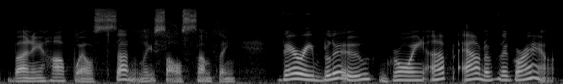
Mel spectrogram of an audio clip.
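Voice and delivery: ordinary delivery, nothing marked

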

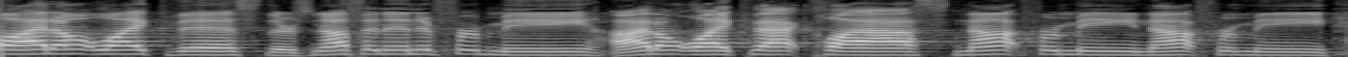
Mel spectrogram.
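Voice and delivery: loud, high whiny grumbling; mock a self-centered member; hammed-up complaining; selfish churchgoer.

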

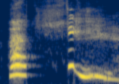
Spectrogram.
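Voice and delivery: loud, drawn-out sneeze. Acted. Bookworm sneezing in the cold morning air, loud sneeze. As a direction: let a big slow sneeze burst out. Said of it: "niesen musste".

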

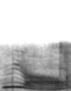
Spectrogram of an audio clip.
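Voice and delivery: high rising meow; a playful kitten meow for a toddler; cat meow. Shown as a demonstration. Modelling animal sounds for toddler.

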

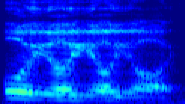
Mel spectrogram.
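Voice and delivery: contented overfed groaning; groaning full belly. Acted. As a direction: moan as if too full to move. Groaning from overeating.

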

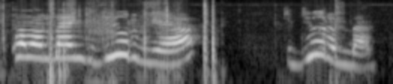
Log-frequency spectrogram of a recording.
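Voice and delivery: loud, exasperated threat to leave; huffy and at the end of patience; fed up. Real, not acted. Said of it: "Sinirlenmekten bıktım artık ya".

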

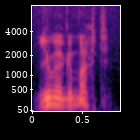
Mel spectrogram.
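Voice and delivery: loud, driving sermon delivery; full-force preaching. Acted. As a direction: preach hard to the church family.

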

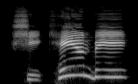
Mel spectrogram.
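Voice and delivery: slow high yell at brother. A narrator's reading. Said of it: "I yelled".

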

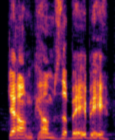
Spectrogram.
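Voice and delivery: lightly voiced eerie lullaby line; a hint of creepy singsong. Shown as a demonstration. Pastor to congregation, lightly creepy lullaby. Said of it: "just put a creepy voice to that whole thing".

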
